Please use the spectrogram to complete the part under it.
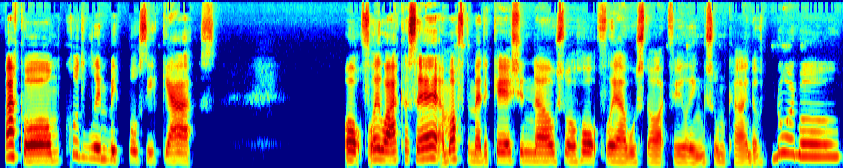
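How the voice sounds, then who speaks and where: A woman's voice: mid-range voice, lively intonation, measured pace, warm tone. Tired chatty woman. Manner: chatty, rambling, self-deprecating with small laughs. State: unwell, low energy. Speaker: vlogger sharing her cancer treatment. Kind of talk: casual personal vlog. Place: at home.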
